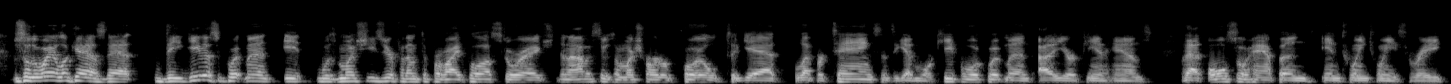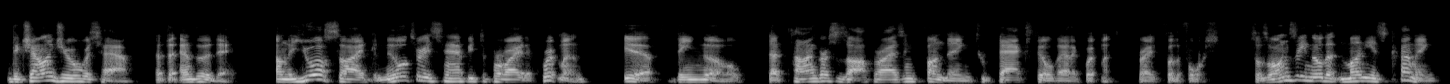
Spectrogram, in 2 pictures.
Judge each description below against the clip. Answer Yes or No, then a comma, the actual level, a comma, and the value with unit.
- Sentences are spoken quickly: Yes, fast, 205 wpm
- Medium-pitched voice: No, low, 120 Hz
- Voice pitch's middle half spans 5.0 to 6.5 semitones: Yes, wide, 5.5 semitones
